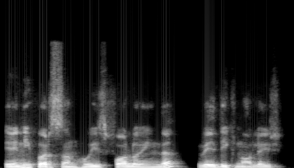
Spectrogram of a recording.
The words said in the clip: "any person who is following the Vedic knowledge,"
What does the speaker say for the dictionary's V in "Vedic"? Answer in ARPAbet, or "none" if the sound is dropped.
V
